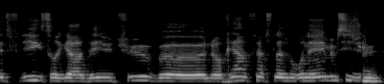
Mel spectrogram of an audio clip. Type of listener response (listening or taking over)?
taking over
